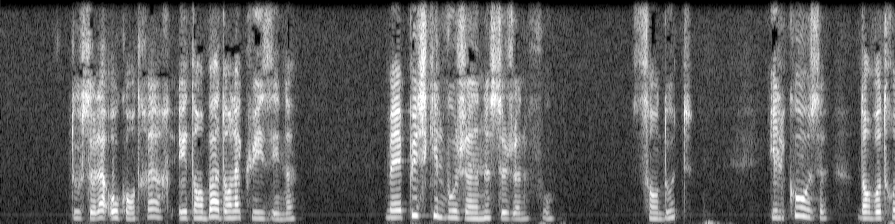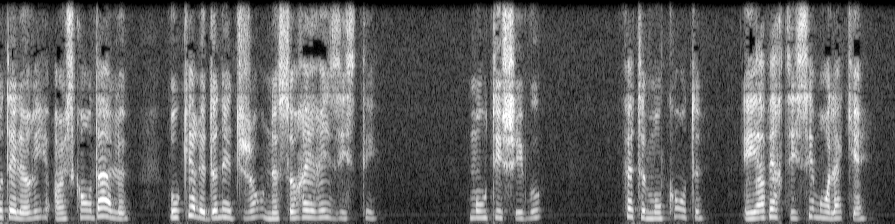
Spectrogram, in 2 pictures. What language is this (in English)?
French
